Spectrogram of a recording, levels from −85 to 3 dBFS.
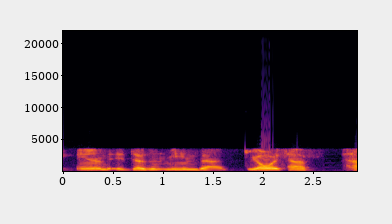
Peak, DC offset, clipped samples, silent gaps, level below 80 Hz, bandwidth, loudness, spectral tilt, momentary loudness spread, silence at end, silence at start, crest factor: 0 dBFS; under 0.1%; 0.1%; none; -68 dBFS; 5.8 kHz; -15 LUFS; -6.5 dB/octave; 10 LU; 0 s; 0.15 s; 16 dB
